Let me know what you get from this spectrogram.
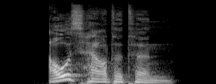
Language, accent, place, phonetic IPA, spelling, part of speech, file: German, Germany, Berlin, [ˈaʊ̯sˌhɛʁtətn̩], aushärteten, verb, De-aushärteten.ogg
- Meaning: inflection of aushärten: 1. first/third-person plural dependent preterite 2. first/third-person plural dependent subjunctive II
